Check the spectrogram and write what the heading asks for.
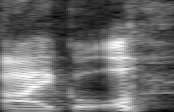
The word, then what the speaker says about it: Igor: I want to before before we start like properly talking about the movie, uh it it is pronounced Frankenstein and it's pronounced Igore.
